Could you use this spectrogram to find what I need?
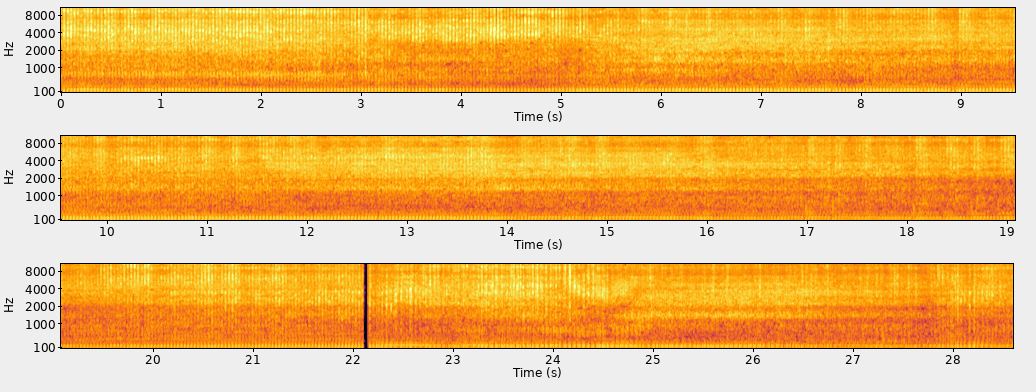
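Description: Tiller blades churn through soil.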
